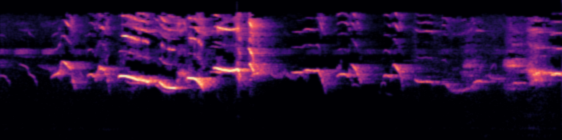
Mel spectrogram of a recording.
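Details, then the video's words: Oriental magpie-robin song, gacor style: a run of varied whistled notes, slurred downward sweeps and quick chirps, loudest in the middle, with a thin steady high tone faintly in the background. "TERAPI KACER CEPAT RESPON GACOR BUKA EKOR"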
